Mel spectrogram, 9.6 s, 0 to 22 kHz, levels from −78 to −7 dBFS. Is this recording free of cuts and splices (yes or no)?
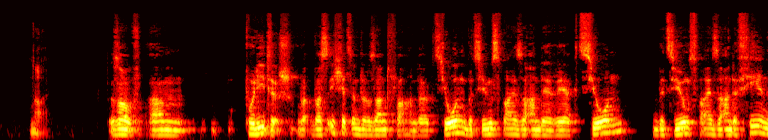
no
